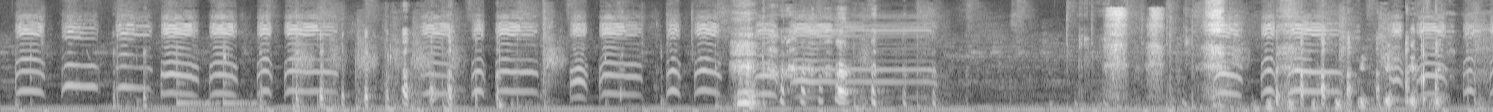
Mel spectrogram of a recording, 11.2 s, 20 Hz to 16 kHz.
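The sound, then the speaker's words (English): A rubber chicken squeaks in a rapid run of shrill, honking squawks, loud, then breaks into scattered squeals over a steady low rumble and faint background voices, amid a crowd of 80,000 people. “Then laying there surrounded by 80,000 people with a rubber chicken a foot away from your head.”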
